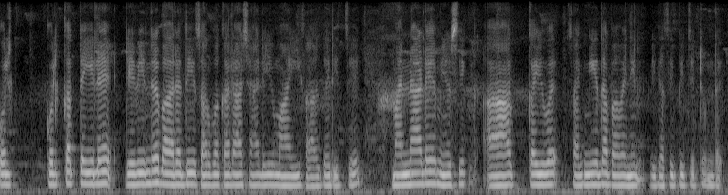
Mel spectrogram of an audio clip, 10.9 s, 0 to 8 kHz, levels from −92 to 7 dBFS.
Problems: none marked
